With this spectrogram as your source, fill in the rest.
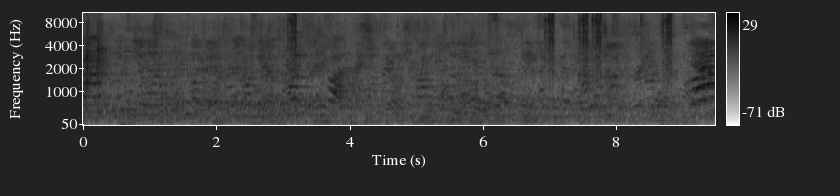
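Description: A gymnast's feet thud on a balance beam.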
